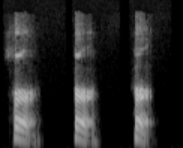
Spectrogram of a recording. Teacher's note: no vowel between the H and the r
